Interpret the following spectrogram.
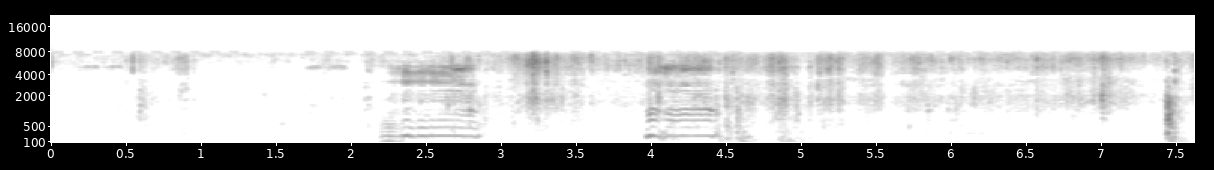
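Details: Goats of the Boer breed at a Nepali farm, where a doe kidded for the first time and bore a male kid; two nasal bleats a couple of seconds apart over steady background hiss and human voices.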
